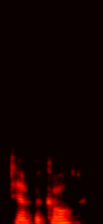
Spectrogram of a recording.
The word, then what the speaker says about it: Tampico: It's T-A-M-P-I-C-O, Tampico.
